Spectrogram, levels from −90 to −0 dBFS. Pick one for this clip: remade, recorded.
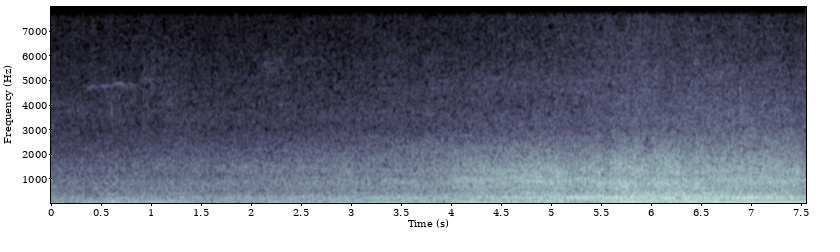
recorded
